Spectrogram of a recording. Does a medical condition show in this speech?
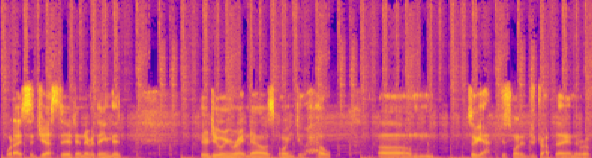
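No.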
